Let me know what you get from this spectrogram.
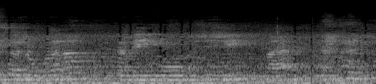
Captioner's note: laughs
